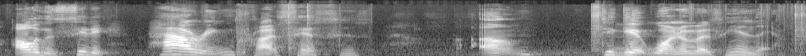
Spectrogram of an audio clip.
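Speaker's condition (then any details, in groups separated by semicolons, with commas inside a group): Cerebral palsy; from birth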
